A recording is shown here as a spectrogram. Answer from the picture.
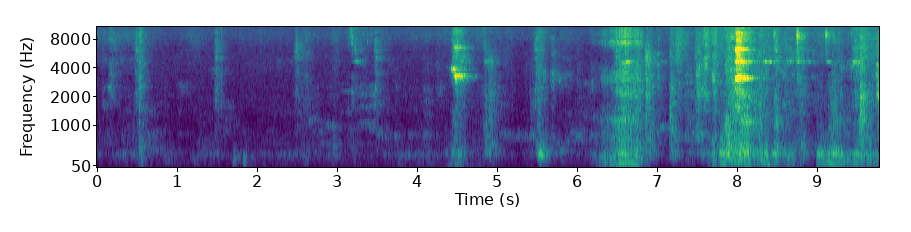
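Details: Fighting Lhasa Apsos named Bruno and Mars: several seconds of near quiet with faint scattered sounds, then a sudden loud eruption of rough, noisy snarling and scuffling that fills the final four seconds.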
